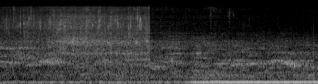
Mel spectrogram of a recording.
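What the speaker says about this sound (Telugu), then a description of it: "ఇప్పుడైతే కొద్దిగా వాటర్ వేద్దామండి." Water is poured into a pan of capsicum, potato and tomato curry, a steady splashing gush that grows heavier and louder midway, with no talk over it.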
